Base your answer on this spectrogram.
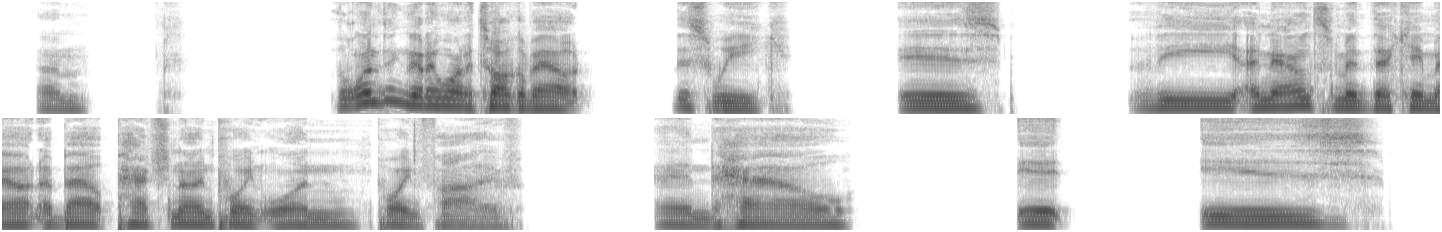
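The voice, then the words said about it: Raspy voice from a cold. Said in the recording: “I have a bit of a cold here, so my voice is a bit raspy,”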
